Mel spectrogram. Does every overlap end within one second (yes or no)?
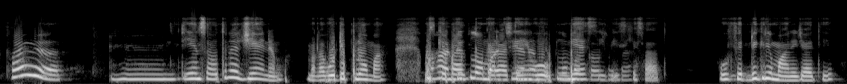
no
